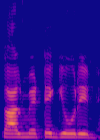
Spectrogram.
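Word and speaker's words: Calmette-Guérin: है इसमें dear bacillus कालमे जरिन राइट आंसर किसम होगा डियर ऑप्शन बी होगा देख लीजिए बेसिलस कालमे जरिन ठीक है बेसिलस कालमे गूरिन ऐसा पढ़ाता है डियर ये तो आपको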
